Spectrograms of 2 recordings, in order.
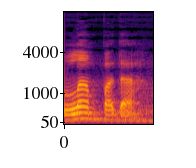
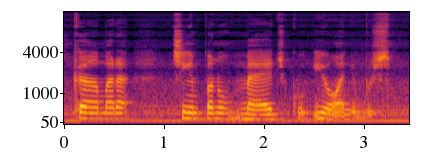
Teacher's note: a antepenúltima sílaba acentuada é mais forte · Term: sílaba tônica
